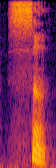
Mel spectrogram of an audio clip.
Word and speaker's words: saint: Okay, combination of A, I, N, phonetically will give you this un pronunciation. Saint.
